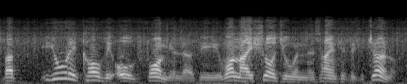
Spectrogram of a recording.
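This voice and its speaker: An actor playing an earnest, modest research chemist, hesitant and deferential, in 1940s radio drama style. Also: male voice, fairly high pitch, sing-song, fairly quick. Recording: noisy crackling old radio recording.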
